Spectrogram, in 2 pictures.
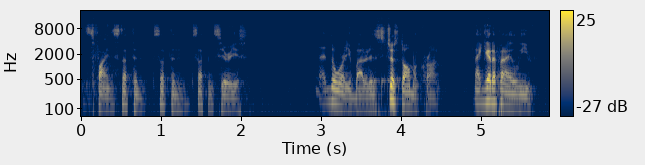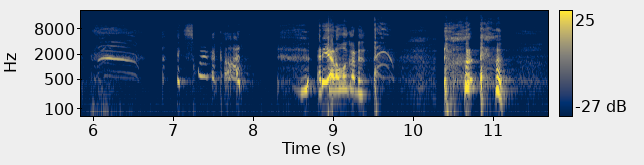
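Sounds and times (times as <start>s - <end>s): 
speech: 0.0s - 2.2s, 2.9s - 6.2s, 8.6s - 9.6s
harsh throaty coughs: 9.5s - 11.6s.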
